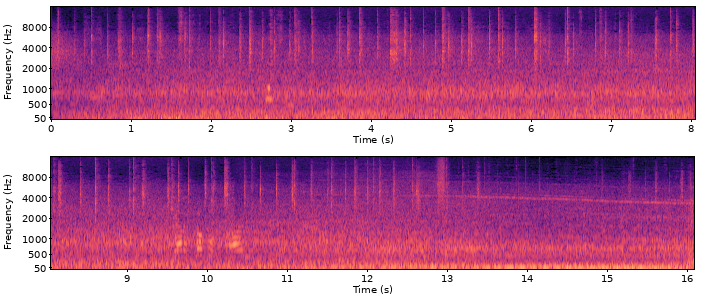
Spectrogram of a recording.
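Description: Diesel locomotives idling, a steady low engine hum with many scattered clicks; a deeper rumble builds over the last few seconds.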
